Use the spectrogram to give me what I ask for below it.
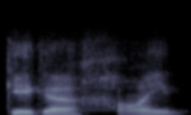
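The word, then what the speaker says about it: Gigandet: in it about and it's got a cam Giga High that's how you say his name very good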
